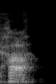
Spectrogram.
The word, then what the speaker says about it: He: i believe it's pronounced dr ha it looks like he but they pronounce it ha and dr ha used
